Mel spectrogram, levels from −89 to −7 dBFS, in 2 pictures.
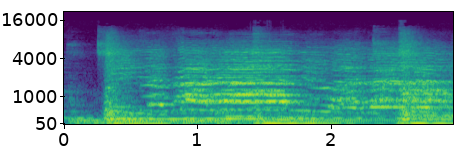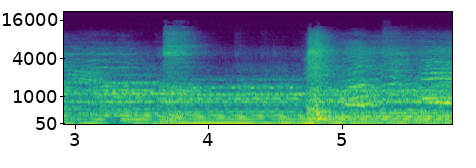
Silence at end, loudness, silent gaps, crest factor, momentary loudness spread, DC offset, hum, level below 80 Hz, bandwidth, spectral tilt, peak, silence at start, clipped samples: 0 s; -19 LUFS; none; 14 dB; 7 LU; under 0.1%; none; -24 dBFS; 12.5 kHz; -5 dB/octave; -4 dBFS; 0 s; under 0.1%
